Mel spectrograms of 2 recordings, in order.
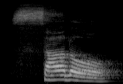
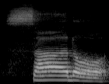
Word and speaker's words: subtle: Debt, doubt, subtle, subtle. And notice that T is pronounced as a soft D in American pronunciation.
